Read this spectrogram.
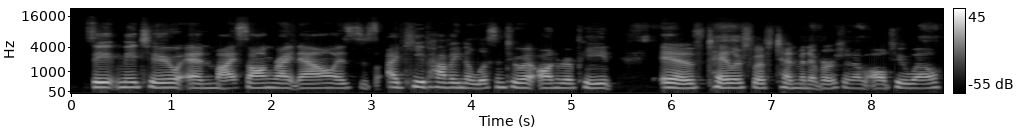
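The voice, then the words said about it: Strained voice with vocal fry. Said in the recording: “I am suffering from vocal fry right now from this song because every time it comes on, I have to yell the lyrics”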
